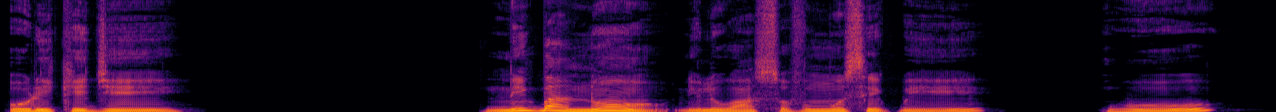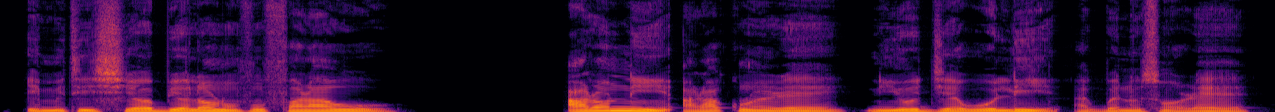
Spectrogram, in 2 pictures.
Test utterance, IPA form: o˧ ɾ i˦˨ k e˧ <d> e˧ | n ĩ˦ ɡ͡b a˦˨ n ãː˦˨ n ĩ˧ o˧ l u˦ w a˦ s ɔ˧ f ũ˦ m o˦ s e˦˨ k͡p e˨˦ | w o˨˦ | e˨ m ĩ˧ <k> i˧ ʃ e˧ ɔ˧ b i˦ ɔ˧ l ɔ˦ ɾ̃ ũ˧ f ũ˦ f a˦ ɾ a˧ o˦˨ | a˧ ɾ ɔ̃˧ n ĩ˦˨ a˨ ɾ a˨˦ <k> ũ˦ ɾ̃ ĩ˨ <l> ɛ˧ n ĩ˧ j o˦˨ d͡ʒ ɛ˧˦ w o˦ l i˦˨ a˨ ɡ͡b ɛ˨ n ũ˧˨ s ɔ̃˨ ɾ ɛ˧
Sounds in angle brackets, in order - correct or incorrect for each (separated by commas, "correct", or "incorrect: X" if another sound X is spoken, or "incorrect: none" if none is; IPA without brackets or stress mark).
incorrect: d͡ʒ, incorrect: t, correct, incorrect: ɾ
